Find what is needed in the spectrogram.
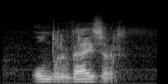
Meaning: teacher
- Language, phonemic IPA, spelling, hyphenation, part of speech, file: Dutch, /ˌɔn.dərˈʋɛi̯.zər/, onderwijzer, on‧der‧wij‧zer, noun, Nl-onderwijzer.ogg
